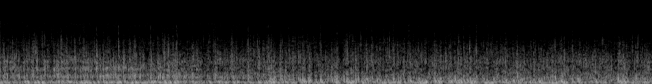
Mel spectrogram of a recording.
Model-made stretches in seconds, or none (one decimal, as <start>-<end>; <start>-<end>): none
